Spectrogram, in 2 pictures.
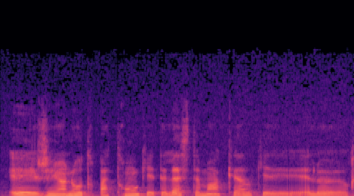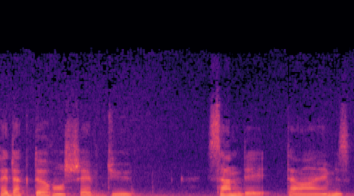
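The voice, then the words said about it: French spoken with American accent. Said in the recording (French): “notre accent américain”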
